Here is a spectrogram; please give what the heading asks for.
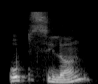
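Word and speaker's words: Ypsilon: হচ্ছে ভে ভে এক্স উপসিলন এটাকে আমরা ইংলিশে বলি হচ্ছে ওয়াই বাট আমরা জার্মানে বলবো হচ্ছে উপসিলন উপসিলন তারপর হচ্ছে সেট খেয়াল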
